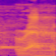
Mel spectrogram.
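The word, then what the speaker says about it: wrap: तो हमारा पहला वर्ड है क्या है यहाँ पे, रैप।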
